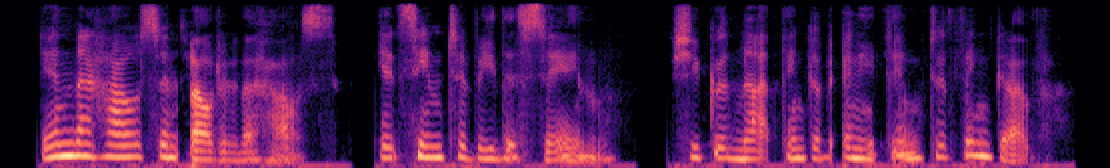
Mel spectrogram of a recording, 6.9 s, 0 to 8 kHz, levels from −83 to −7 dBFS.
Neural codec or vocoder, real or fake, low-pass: codec, 24 kHz, 1.5 kbps, HILCodec; fake; 7.2 kHz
